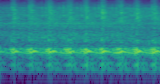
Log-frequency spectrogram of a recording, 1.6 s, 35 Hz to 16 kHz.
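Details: 1986 Yamaha YZ250 two-stroke, not run since 2015, reeds cleaned, first start on a borrowed carb and throttle from a 1975 250 MX, choke on. Crisp, even popping at a steady fast beat, no misses or rattles: normal two-stroke idle.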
